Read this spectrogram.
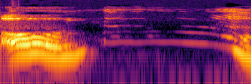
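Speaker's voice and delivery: voice jumping up very high. Retelling a man's reply in a scene: imitating his voice going high. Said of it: "And his voice goes high".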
